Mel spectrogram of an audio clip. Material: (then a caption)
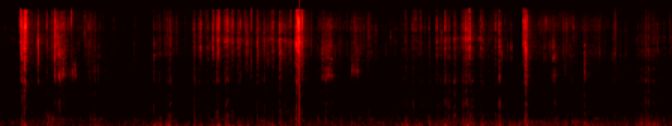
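Soap. A metal utility knife blade shaves a solid, hand-sized yellow bar of dry soap, lifting off curled shavings. Irregular dry scraping and crisp tearing strokes sound bright and high, with a few sharper cuts standing out above a quiet, close background.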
